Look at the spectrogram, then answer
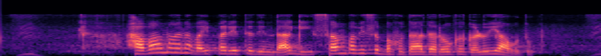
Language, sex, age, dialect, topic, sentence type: Kannada, female, 41-45, Coastal/Dakshin, agriculture, question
